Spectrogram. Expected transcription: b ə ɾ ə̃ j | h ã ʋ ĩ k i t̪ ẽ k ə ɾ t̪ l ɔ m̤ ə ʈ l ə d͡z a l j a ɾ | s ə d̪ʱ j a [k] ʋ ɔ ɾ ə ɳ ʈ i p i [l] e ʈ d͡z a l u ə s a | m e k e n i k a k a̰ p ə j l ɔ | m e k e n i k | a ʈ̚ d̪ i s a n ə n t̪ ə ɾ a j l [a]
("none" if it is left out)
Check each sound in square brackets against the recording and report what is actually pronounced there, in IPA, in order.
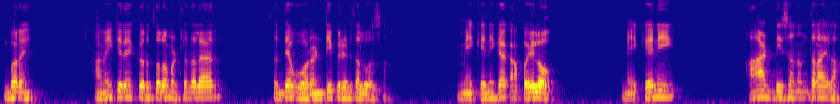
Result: none, ɾ, a

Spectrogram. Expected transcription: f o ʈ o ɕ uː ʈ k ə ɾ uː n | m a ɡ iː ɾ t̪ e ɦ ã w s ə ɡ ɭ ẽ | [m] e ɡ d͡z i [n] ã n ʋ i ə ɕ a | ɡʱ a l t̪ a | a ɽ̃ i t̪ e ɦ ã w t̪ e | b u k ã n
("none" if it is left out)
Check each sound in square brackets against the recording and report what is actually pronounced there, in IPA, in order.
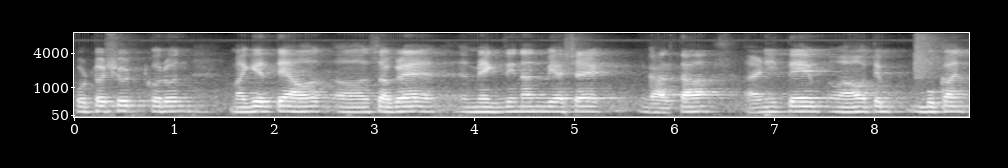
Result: m, n

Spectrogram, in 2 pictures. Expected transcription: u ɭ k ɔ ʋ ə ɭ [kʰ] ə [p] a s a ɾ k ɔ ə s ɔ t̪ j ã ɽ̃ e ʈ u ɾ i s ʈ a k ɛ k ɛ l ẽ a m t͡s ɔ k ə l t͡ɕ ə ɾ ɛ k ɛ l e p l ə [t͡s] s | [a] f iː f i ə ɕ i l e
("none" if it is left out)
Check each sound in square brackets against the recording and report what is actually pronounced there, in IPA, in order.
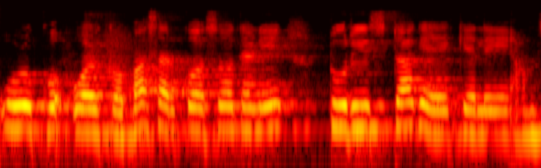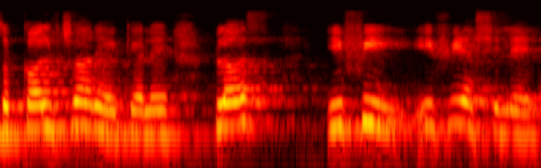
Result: k, p, none, i

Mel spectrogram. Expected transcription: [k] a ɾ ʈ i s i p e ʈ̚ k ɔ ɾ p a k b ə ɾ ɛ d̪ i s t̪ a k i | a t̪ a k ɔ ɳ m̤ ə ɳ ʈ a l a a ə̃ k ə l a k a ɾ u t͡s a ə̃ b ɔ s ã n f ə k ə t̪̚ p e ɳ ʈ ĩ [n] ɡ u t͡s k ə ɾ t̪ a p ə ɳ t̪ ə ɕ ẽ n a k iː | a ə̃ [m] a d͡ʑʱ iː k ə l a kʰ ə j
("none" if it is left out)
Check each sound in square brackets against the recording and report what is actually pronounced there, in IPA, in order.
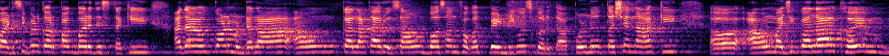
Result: p, ŋ, m

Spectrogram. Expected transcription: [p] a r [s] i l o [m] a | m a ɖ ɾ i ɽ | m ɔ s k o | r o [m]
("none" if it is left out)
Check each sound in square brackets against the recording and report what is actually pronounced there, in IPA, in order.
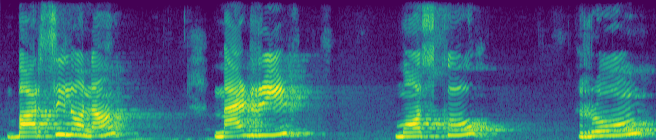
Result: b, s, n, m

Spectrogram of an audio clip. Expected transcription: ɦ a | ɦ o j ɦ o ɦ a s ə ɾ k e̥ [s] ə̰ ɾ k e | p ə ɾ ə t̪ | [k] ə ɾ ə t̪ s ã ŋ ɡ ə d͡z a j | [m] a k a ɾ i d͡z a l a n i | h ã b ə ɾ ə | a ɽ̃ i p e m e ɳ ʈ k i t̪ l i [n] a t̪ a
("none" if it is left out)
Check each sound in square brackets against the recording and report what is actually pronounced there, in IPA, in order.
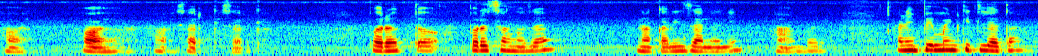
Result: s, p, n, none

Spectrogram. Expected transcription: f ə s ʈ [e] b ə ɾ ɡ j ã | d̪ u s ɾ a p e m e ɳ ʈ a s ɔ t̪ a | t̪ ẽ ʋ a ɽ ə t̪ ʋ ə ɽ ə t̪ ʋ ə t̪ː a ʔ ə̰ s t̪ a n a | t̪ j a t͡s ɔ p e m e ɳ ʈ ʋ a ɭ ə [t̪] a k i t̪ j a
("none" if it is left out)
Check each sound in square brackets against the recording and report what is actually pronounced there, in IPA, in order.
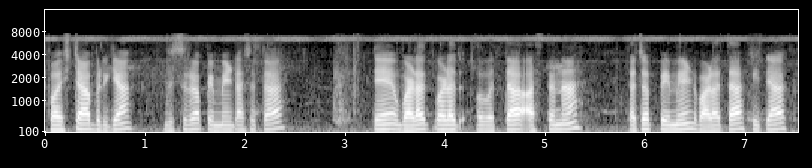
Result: a, t̪

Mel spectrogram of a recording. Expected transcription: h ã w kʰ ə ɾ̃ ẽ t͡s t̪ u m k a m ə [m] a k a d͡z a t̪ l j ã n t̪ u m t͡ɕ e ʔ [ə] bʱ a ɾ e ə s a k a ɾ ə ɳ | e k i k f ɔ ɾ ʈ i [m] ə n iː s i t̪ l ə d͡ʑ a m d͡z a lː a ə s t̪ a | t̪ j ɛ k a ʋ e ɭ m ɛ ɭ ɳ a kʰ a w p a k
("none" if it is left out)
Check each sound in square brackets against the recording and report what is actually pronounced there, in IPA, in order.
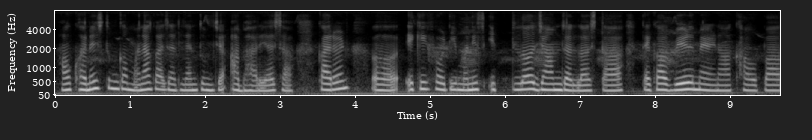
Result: n, a, m

